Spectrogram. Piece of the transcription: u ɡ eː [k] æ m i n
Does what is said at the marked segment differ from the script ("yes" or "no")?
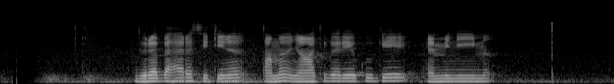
yes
